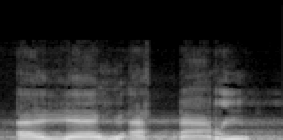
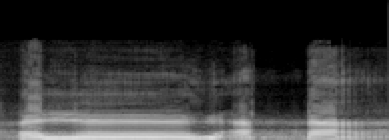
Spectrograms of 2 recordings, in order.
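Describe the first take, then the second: First: The final r is followed by a u vowel. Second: The final r carries no vowel. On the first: "mestinya dibacanya domah" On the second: "dengan sukun"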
